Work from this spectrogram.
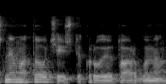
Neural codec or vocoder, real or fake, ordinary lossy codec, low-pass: vocoder, 22.05 kHz, 80 mel bands, Vocos; fake; MP3, 64 kbps; 9.9 kHz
